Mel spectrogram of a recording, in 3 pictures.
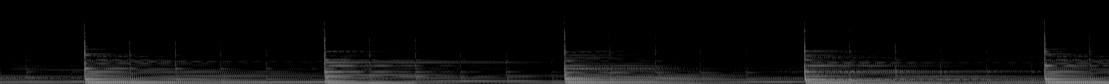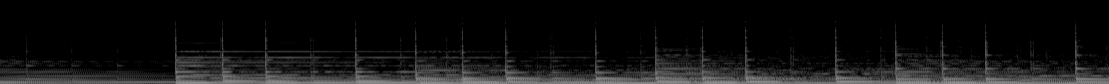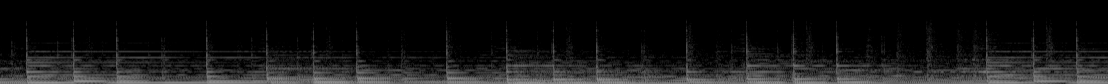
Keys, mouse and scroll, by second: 24.2 m, 33.1 click.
